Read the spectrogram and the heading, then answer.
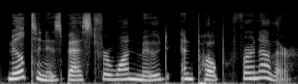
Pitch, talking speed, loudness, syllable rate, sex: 235 Hz, 200 wpm, -18 LUFS, 5.1 syllables/s, female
